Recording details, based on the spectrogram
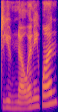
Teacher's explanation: Know is going to be the most important word, a very important content word that we would stress.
